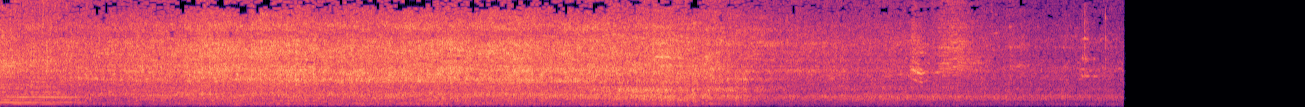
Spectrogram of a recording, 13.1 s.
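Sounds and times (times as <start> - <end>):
passenger train rushing past: 0.0 - 11.2.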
